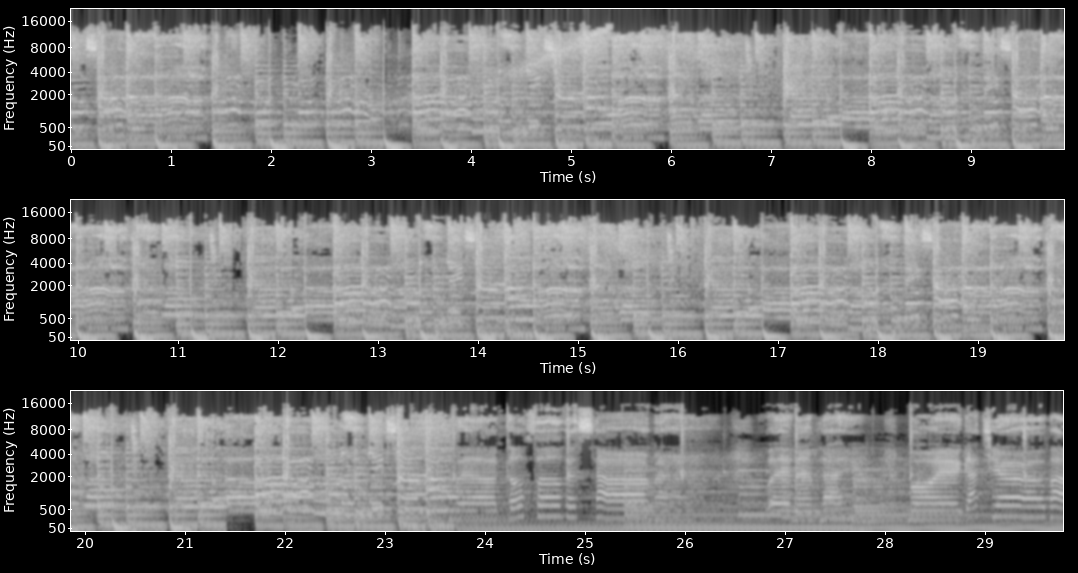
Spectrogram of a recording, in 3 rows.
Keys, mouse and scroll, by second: 0.1 click, 1.1 click, 2.0 click, 3.6 click, 4.5 click, 6.3 click, 6.9 click, 9.3 click, 9.4 click, 10.4 click, 10.5 click, 11.3 click, 13.1 click, 13.7 click, 14.3 click, 15.0 click, 17.8 click, 18.7 click, 19.5 click, 22.1 click, 22.9 click, 24.4 click, 25.3 click, 27.0 click.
